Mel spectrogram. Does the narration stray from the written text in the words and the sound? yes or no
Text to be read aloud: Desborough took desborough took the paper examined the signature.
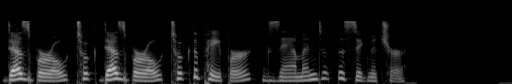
no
